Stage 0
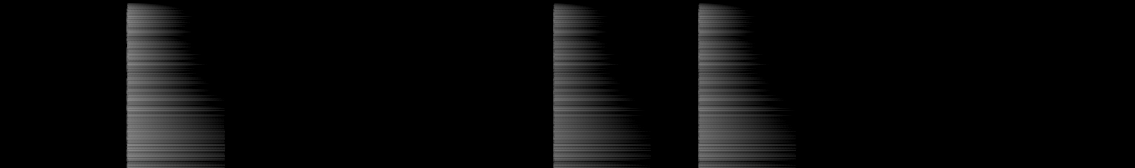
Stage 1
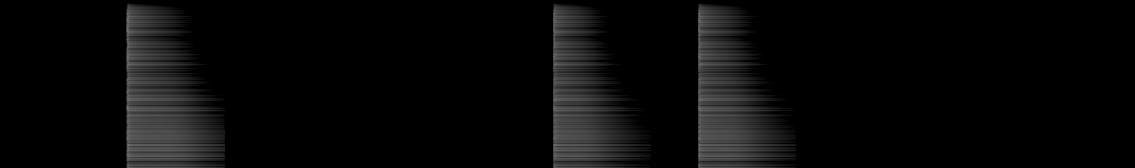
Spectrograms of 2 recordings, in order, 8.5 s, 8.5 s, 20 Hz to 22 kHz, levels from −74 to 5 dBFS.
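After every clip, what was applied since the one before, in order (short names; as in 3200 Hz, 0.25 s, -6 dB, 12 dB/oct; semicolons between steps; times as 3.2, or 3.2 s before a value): compressor 6:1, threshold -33 dBFS, peak gain reduction 12.5 dB; gain +2 dB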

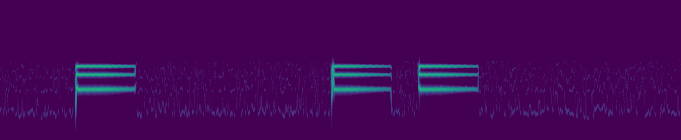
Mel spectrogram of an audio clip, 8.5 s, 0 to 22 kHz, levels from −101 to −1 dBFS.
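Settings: sine-wave speech; bell 760 Hz +2.5 dB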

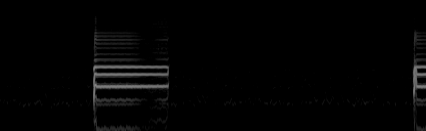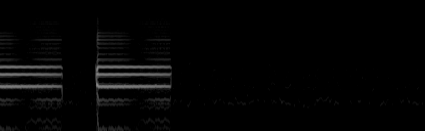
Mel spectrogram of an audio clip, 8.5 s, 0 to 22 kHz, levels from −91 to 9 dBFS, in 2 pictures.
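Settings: sample leveller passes 1; compressor 5:1, threshold -42 dBFS, peak gain reduction 12.5 dB; gain +3.5 dB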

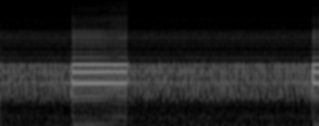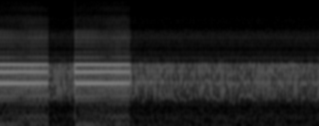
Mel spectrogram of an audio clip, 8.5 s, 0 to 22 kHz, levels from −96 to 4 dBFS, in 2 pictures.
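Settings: per-bin compression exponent 0.4; gain -2 dB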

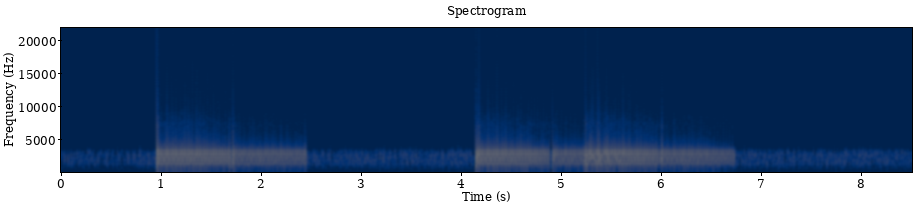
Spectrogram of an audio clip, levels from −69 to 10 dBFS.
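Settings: echo 0.761 s -4.5 dB; polarity switched at an audio rate 220 Hz; gain +1 dB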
